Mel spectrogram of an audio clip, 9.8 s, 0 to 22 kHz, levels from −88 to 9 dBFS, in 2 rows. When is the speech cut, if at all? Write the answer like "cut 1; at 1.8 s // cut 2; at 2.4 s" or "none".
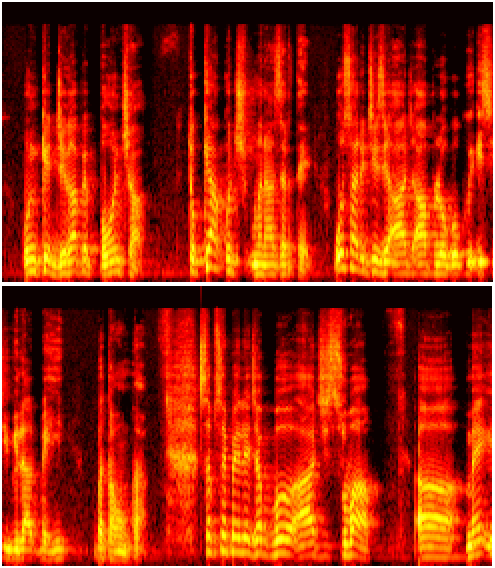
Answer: none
